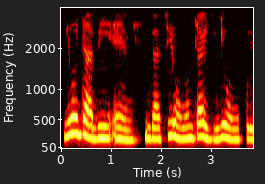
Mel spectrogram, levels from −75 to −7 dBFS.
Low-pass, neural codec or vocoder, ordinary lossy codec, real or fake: 3.6 kHz; codec, 16 kHz, 16 kbps, FunCodec, trained on LibriTTS, 50 frames a second; MP3, 24 kbps; fake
